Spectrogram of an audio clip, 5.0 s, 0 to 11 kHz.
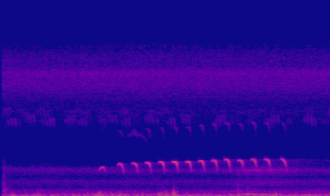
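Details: Osprey perched in a tree at Rose Valley Lake, Pennsylvania, on 9/9/22, giving a quick run of about twelve short, whistled, down-slurred chirps across roughly three seconds, over steady low rumbling background noise.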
